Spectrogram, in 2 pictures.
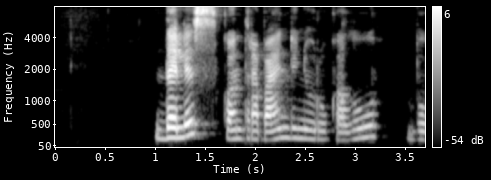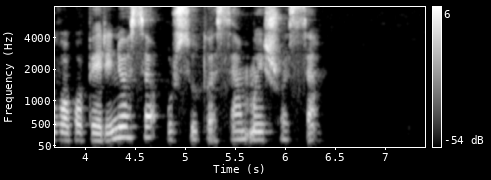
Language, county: Lithuanian, Marijampolė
